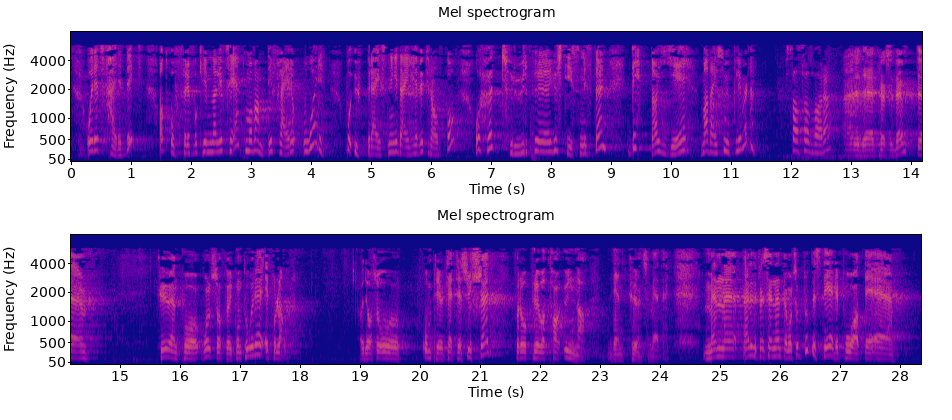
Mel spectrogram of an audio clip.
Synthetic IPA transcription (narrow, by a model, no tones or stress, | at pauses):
ɔɾɛt̪fæɾd̪ɪɡ | ɑt̪ʰɔfːɾəfɔɾkʰɾɪmɪnɑlɪt̪ʰeːt̪mɔʋɛnt̪əɪflæɪɾəoːɾ | pʰɔʔʉpːɾæɪsnɪŋəd̪æɪɦeːʋəkʰɾɑːʋpʰɔɔhœt̪ʰɾʉːɾpjʉst̪iːsmɪnɪst̪əəɳd̪ɛt̪ːɑjeːɾmɛd̪æɪsɔmɔpːleːʋəɖɛ | sɑsɾɔd̪ʋɑɾɑʔæɾd̪ɛpʰɾɛsɪd̪ɛnt̪ | kʰøːənpʰɔʋɔlsɔfəɾkʊnt̪ʰuːɾəʔɛɾfɔɭɑ̰ŋː | ɔd̪ɛːɔsːɔʔʊmpʰɾɪʊɾɪt̪ʰeːʈ̪ɾɛsʉʂəɾfɔɾɔpʰɾøːʋəɔt̪ʰɑːʔʉnːɑ̰d̪ɛnkʰøːənsɔmɛ̰d̪æ̰ɾmɛnæɾəd̪ɛpʰɾɛsɪd̪ɛnt̪ːɑːʋɔlsɔpʰɾʊt̪ɛst̪eːɾəpʰɔɑt̪̚d̪ɛʔæɾ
